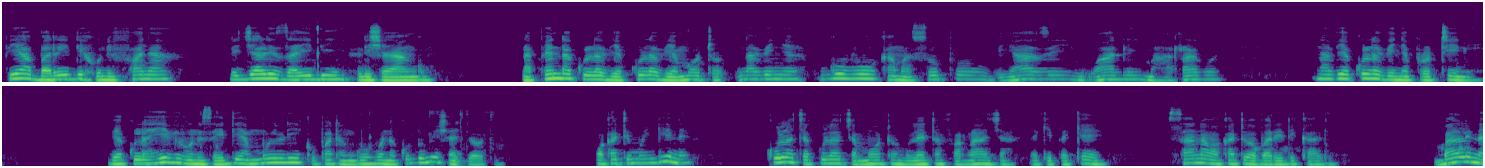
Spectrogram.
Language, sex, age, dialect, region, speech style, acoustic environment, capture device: Swahili, male, 18-24, Kenya - Nairobi Sheng-influenced, Kenya, focused, nature, desktop / Windows / Chrome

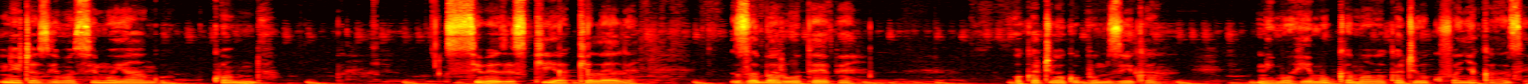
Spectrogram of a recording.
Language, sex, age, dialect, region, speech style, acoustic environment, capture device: Swahili, male, 18-24, Kenya - Nairobi Sheng-influenced, Kenya, relaxed; happy, silence, mobile / Linux / Chrome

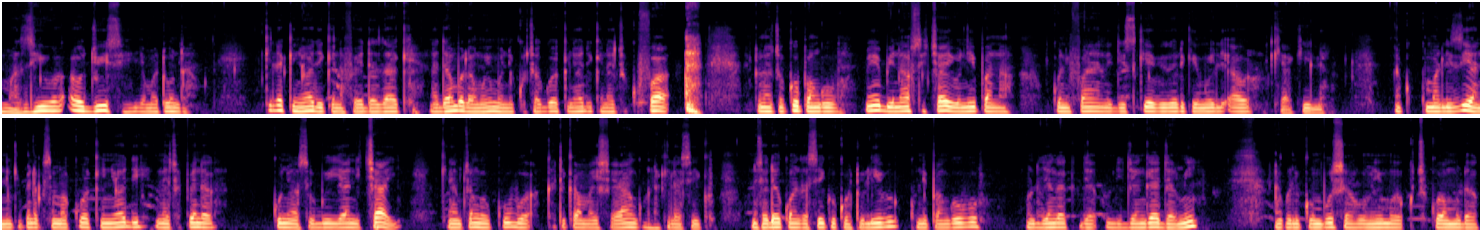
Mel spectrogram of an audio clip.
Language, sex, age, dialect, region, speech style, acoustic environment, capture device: Swahili, male, 25-34, Kenya - Nairobi Sheng-influenced, Kenya, relaxed, silence, mobile / Linux / Chrome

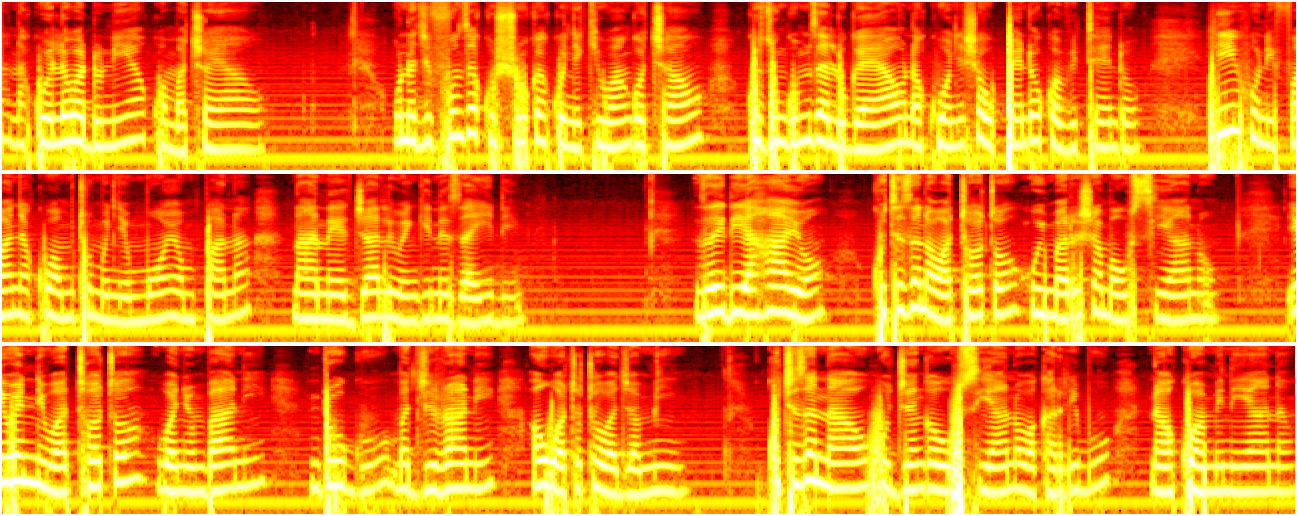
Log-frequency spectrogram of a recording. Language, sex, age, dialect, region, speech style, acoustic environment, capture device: Swahili, female, 18-24, Kenya - Nairobi Sheng-influenced, Kenya, anxious; nervous, silence; nature, desktop / Windows / Chrome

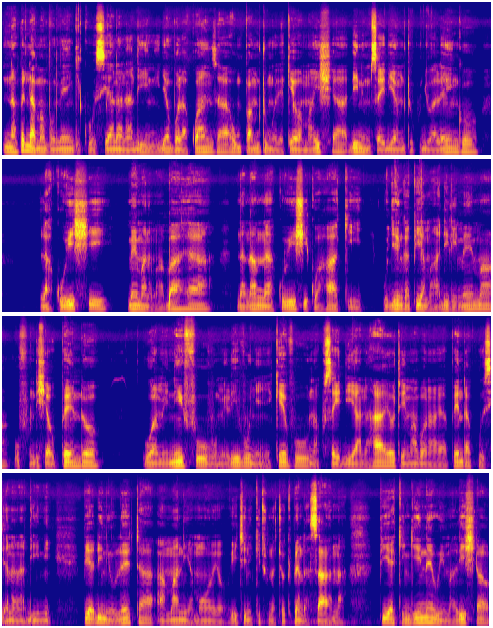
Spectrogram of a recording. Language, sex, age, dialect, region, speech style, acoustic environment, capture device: Swahili, male, 25-34, Tanzania - Dar es Salaam, Tanzania, focused; relaxed, silence, mobile / Linux / Chrome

